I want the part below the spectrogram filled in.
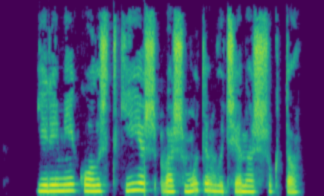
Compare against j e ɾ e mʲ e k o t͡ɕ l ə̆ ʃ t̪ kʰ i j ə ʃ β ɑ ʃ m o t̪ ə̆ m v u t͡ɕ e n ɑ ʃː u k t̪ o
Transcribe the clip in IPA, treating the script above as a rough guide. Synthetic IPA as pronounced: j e ɾ e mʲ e k o l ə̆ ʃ t̪ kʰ i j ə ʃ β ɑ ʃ m u t̪ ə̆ m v u t͡ɕ e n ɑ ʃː u k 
